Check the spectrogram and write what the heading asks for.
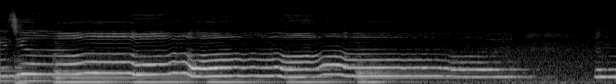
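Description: A woman singing a slow melody in long held notes that slide from pitch to pitch, over sustained low electric keyboard chords. It fades out near the end, between phrases.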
